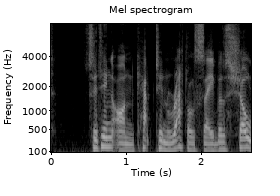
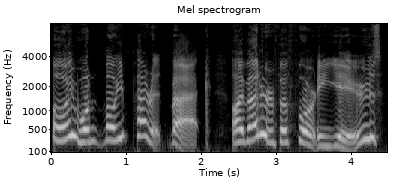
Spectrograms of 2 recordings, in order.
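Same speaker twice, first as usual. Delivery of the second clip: high, loud, slow sobbing plea; blubbering pirate; 12 semitones higher, 7 dB louder, slower than usual. A narrator's reading. Villain pirate cries for his parrot, high loud blubbering. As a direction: bawl for the lost parrot. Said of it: "burst into tears".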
